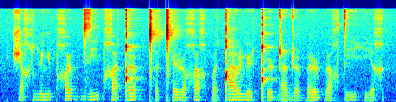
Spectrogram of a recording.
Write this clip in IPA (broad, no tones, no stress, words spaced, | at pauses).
t͡ʃɐχʎʏlʲəbχøb d͡zib χɐǃœb ǀʰəǀʰɛɭøχʏχ pɐǃaɭ lʲɛɭǃʰʏɭ ɖaɖœpœɭ pœχt̪i hiχ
